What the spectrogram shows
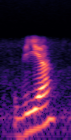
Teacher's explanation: tengo una vocal débil, una vocal fuerte y recae sobre la débil la mayor fuerza de voz. Hiato ocasional.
